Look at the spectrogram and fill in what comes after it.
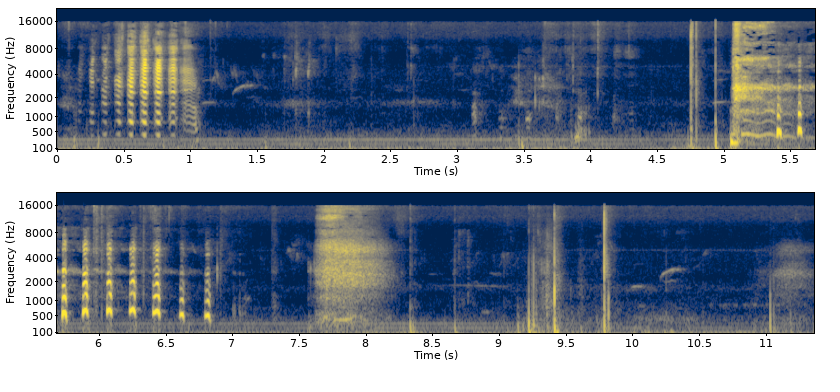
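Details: Nigerian Dwarf dairy goats meeting a buck for breeding on New Year's Eve; a short pulsed bleat opens, then a longer quavering, stuttering bleat midway, with a breathy noise, clicks and faint rustling.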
